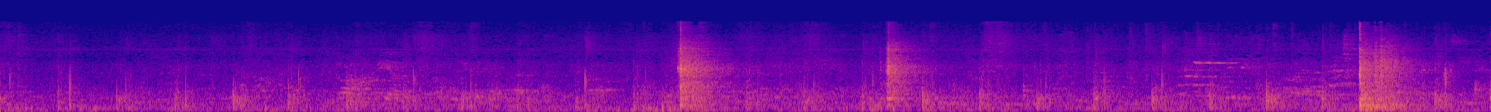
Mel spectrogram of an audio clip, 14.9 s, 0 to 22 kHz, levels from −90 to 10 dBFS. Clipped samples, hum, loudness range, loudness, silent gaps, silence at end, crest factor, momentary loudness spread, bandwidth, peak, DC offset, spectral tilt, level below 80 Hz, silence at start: under 0.1%; none; 11 LU; -36 LUFS; none; 0 s; 30 dB; 19 LU; 11.5 kHz; -8 dBFS; under 0.1%; -5 dB/octave; -54 dBFS; 0 s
